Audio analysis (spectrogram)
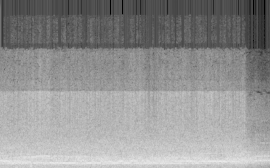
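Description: A large crowd cheers, whoops and applauds at an evening political rally. The roar is loud and steady for about three seconds before it starts to fade.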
